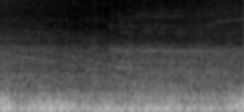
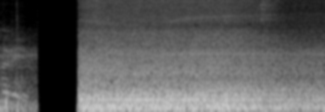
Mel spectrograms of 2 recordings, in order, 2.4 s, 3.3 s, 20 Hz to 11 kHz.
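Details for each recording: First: Tata BS6 Phase 2 Cummins diesel truck that would not rev past about 1300 rpm, no fault code: deep, steady rumble held at raised revs about 2500–2600 rpm, no surging or stumble; normal free revving. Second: Tata BS6 Phase 2 Cummins diesel with no fault code: with the accelerator fully pressed it barely revs above idle and won't exceed about 1000 rpm (10 on the gauge). Fuel starvation from a kinked diesel supply line.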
